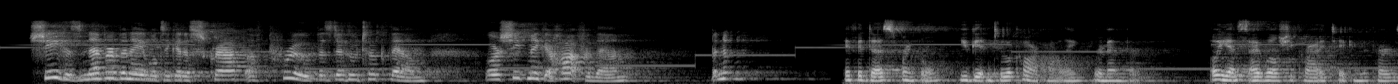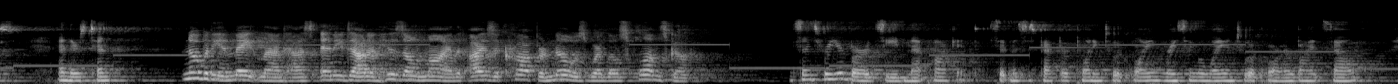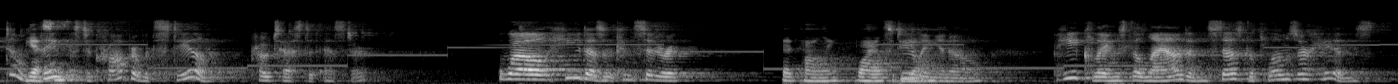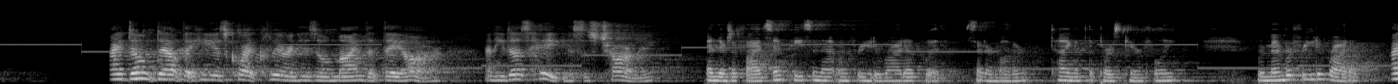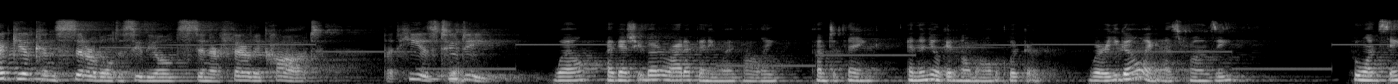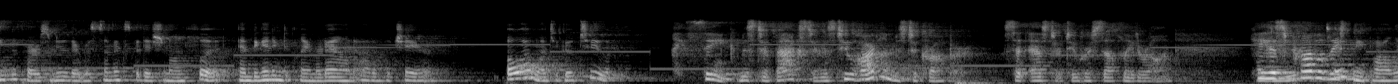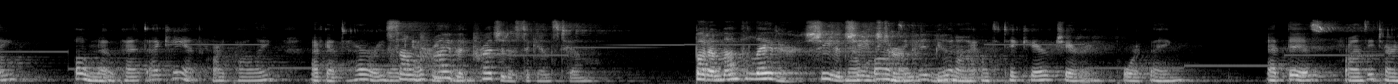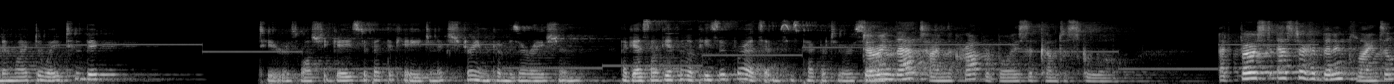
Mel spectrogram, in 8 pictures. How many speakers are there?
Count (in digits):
2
